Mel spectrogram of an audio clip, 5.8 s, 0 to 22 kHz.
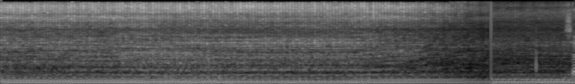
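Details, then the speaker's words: CA18DET-swapped JDM Mazda Miata, first start: started straight away and settles into a smooth, even idle with a steady low hum; slight smoke burning off, runs normally. "so trying to do me a tree mate so we've actually got harder for the first time and it sounds sounds healthy sounds right little bit of smoke coming off over there but that's fine that's just burning off all the stuff"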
